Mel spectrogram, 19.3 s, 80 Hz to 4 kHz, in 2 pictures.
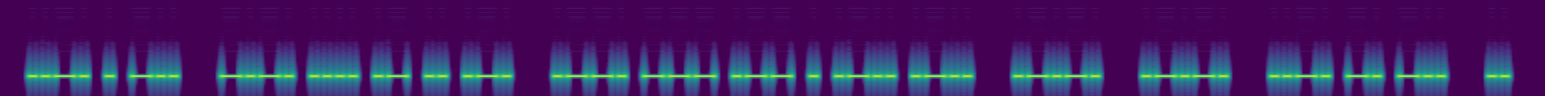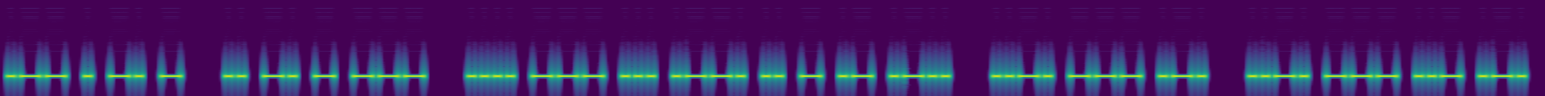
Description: Morse code, heard as a keyed tone, about 30 wpm, 550 Hz. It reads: FED CHAIR POWELL <AR> <AR> FND I WENT INTO HOSPITAL FOR FOUR
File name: podcast / News headlines-1x-30x30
